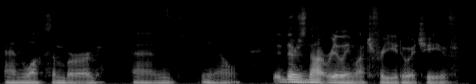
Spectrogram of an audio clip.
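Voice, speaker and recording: Very deep-voiced wry man. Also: steady tone, normal speed, mellow, no echo. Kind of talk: casual sports podcast chat.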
